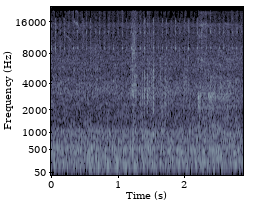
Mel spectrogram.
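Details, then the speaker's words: Bobcat 542B skid steer with a Ford 1.5L petrol engine, after a new throttle/governor setup, idles smooth and steady near 900 rpm (the wasted-spark timing-light reading shows 1,800) with no knocking or surging. "yeah so this is our idle oh 1,800 so we're idling at maybe 900 RPM I would say it probably sounds like"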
